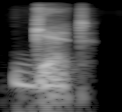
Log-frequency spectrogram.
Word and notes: get: Indian

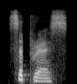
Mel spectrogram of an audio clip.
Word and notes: suppress: Indian

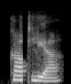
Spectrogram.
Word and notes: cochlea: Indian

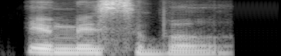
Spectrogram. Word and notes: immiscible: Indian

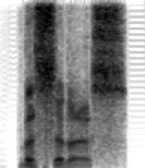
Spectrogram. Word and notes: bacillus: British English

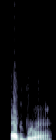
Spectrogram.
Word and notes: umbra: American English

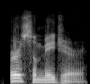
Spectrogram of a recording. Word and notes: Ursa Major: American English

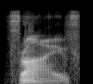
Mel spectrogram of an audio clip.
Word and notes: thrive: British English

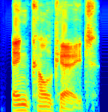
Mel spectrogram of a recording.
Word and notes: inculcate: British English

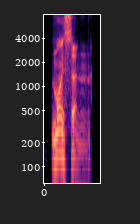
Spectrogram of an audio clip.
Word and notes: moisten: British English

